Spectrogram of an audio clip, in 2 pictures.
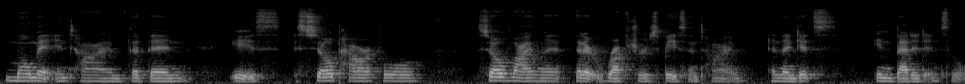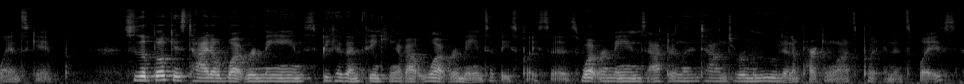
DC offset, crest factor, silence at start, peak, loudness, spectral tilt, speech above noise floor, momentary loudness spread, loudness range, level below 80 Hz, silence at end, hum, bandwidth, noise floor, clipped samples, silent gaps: under 0.1%; 22 dB; 0.05 s; -12 dBFS; -33 LUFS; -5.5 dB/octave; 25 dB; 13 LU; 5 LU; -62 dBFS; 0 s; none; 19.5 kHz; -58 dBFS; under 0.1%; none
